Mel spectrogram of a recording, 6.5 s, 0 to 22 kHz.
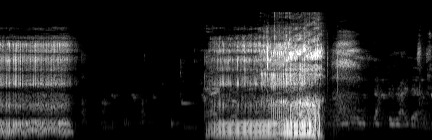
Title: What kind of snore is this part 2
